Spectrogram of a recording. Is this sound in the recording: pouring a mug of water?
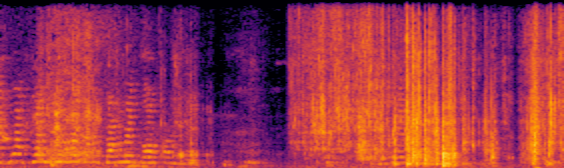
yes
